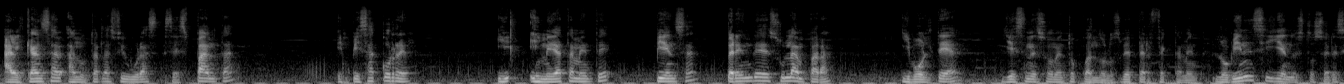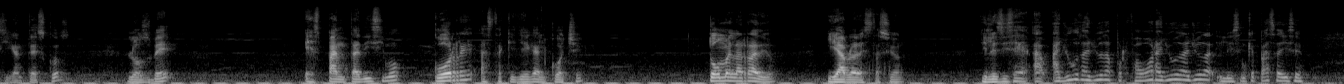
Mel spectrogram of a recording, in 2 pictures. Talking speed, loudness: 150 wpm, -28 LUFS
